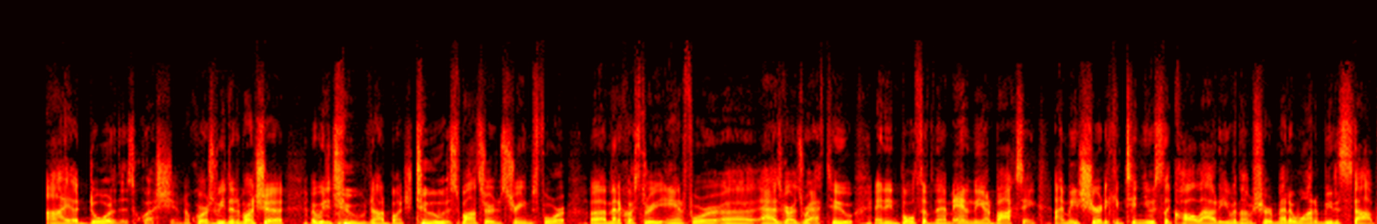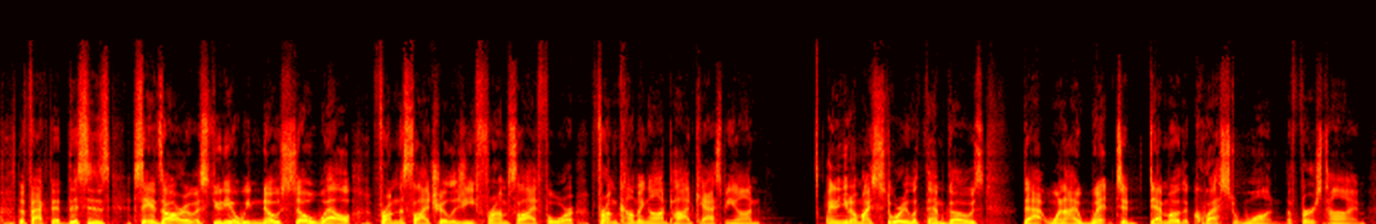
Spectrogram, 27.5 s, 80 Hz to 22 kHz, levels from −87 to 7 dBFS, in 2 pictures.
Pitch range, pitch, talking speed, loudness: 120-155 Hz, 135 Hz, 215 wpm, -24 LUFS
